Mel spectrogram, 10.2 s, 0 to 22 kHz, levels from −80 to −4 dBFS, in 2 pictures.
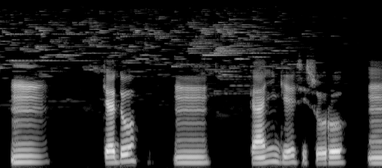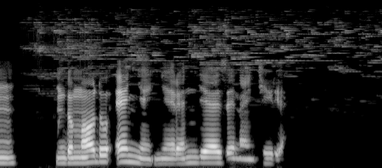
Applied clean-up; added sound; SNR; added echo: classical method Wiener filter.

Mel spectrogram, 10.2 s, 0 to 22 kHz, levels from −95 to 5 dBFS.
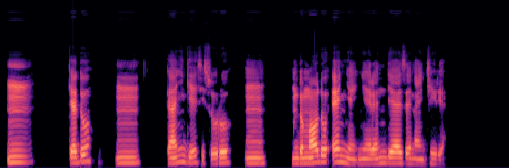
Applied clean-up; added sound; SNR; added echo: none; none; none; none.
